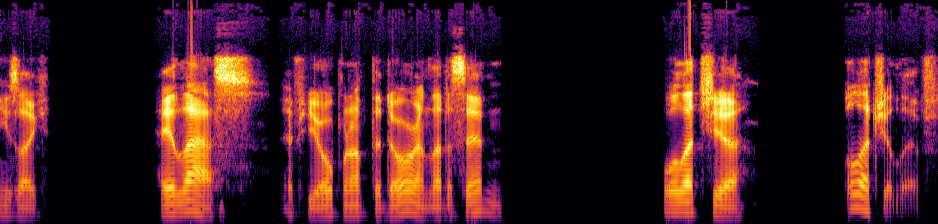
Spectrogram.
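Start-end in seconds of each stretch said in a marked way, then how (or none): 1.2-7.0 hushed, whispered voice. Narrating a game, a person comes up and speaks to the door, whispering. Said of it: "and kind of whispers to the door".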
